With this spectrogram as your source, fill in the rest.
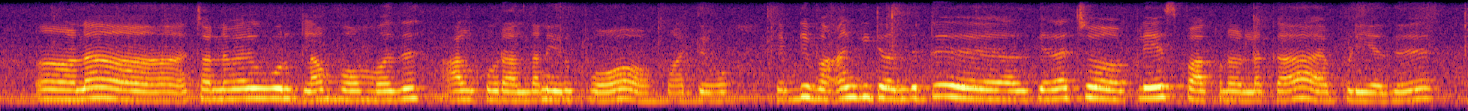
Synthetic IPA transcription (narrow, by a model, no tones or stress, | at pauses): aaːnaːsɔnːɐmaːðiuːɾɯkːɐlãːp̬oːmbɐːðɯ | aːlkuːɾaːlt̪ãːɪɾɯpːõːmaːt̪ːɪʋõ | ɛpːɐɽiʋaːŋɡɪʈːɯʋɐnd̪ɯʈːɯɐðɯkːɯɛːðaːt͡ʃːʊ̃pleːspaːɾkːɐɳʊ̃ɪlːɐkːaːɛpːɐɽɪjɐðɯ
